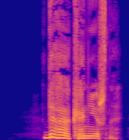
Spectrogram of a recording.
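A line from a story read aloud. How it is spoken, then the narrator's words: Slightly saddened agreement. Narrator (Russian): слегка погрустневшим голосом согласилась Голицына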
